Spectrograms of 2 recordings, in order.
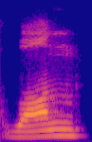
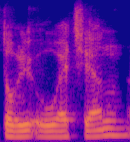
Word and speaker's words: Wohn: I've got a couple of tracks from brand new friend, Wohn. I think it's pronounced W-O-H-N. I'm assuming it's Wohn. It sounds like John. Sorry, it sounds like John with a W.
